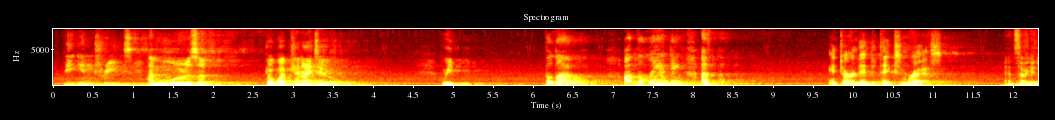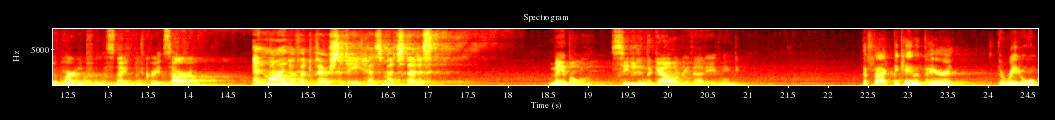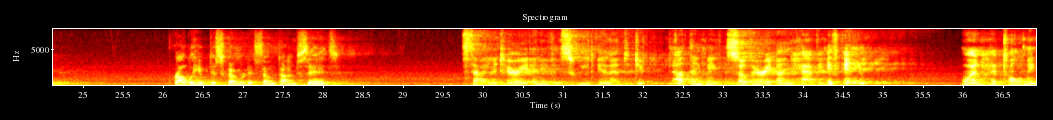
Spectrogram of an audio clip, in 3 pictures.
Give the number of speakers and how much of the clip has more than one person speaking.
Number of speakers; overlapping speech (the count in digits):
7, no overlap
